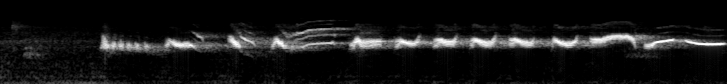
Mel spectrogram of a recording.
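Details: Chinese hwamei recorded at close range, its song not yet at full strength: a bright run of whistled notes, then a steady series of clear warbling phrases, each roughly a third of a second long, in a quiet setting.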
